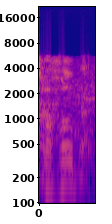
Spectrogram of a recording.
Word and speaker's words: jojoba: No, the J is pronounced H, as jojoba. The reason that it's pronounced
